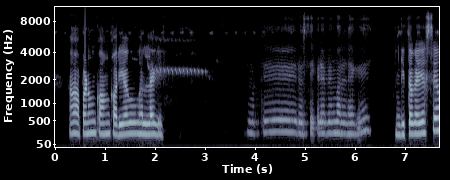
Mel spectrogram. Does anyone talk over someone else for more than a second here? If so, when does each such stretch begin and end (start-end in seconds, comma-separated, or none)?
none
